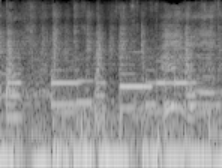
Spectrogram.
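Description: Live reggae band playing an instrumental stretch of the song: a heavy, steady bass line under even drum hits and held keyboard tones, with no singing.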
